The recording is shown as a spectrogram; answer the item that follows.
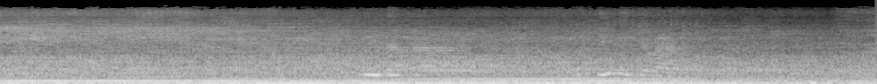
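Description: A steady low mechanical hum that holds an even pitch.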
